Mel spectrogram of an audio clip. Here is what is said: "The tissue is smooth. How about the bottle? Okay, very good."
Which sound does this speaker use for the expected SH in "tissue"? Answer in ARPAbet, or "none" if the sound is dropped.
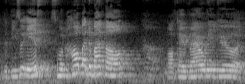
S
